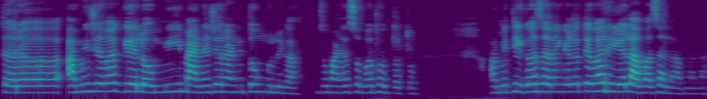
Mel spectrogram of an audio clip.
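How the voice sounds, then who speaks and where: This young woman guest casually recounts personal experiences, voicing the quoted words of the people in them. She speaks a little fast, her fairly high voice keeping fairly even intonation.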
